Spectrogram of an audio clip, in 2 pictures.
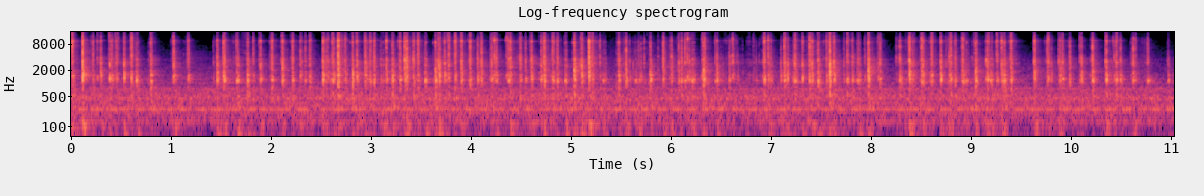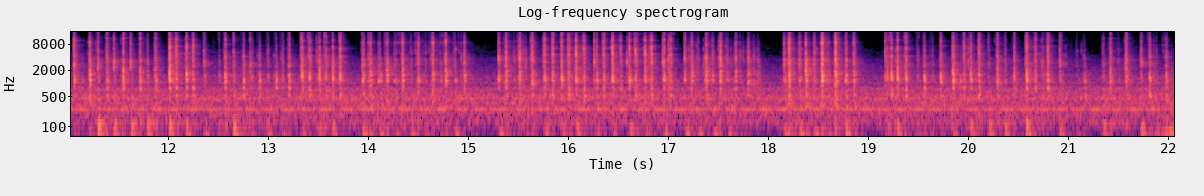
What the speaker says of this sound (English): I'm gonna let you guys listen to this board in its stock form right now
